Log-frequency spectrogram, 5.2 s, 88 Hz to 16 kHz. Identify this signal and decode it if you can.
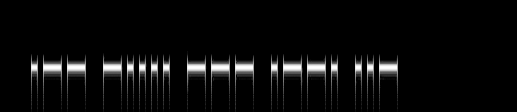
Morse code, heard as a keyed tone, about 20 wpm, 700 Hz. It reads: W6OPU
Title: USA Call Signs - 5 Characters - Repeated 2x - 20wpm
